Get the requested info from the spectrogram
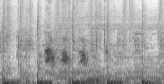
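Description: Background music with a steady beat. Over it, a dog gives three quick yaps in a row about a second in, during rough play.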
